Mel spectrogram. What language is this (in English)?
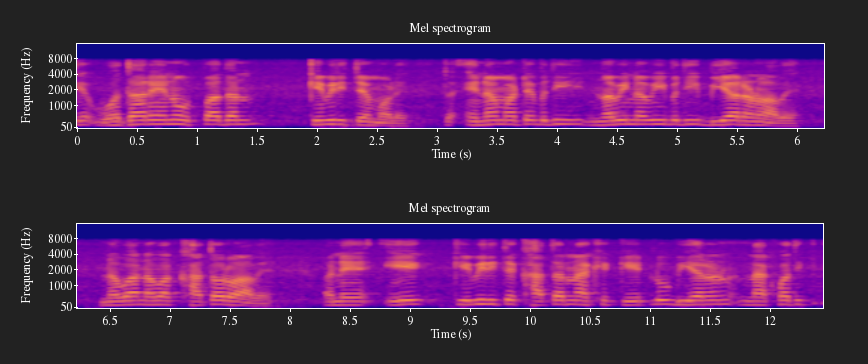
Gujarati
